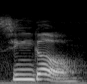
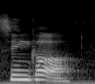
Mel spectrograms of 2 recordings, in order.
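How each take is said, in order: Both takes have the same delivery.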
